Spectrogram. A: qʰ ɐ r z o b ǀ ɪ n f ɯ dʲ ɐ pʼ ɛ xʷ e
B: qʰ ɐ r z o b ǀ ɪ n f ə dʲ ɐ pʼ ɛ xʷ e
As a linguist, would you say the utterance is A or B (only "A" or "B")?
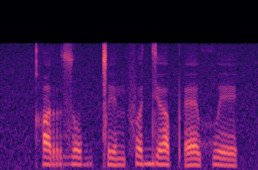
B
